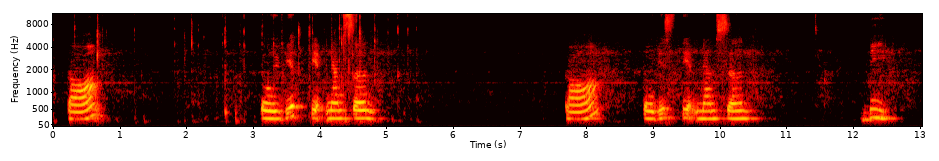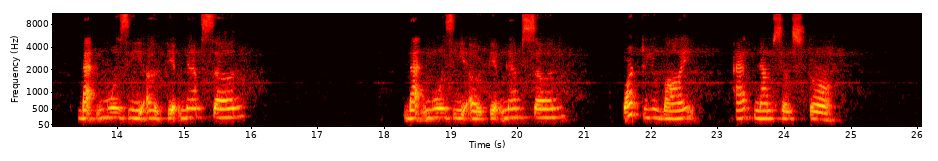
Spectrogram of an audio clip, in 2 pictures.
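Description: A young woman speaks slowly and clearly over an online call, reading out in short phrases.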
